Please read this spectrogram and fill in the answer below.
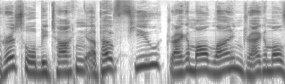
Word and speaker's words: Fu: We are in fact talking about Fu, pronouncing it Fu.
